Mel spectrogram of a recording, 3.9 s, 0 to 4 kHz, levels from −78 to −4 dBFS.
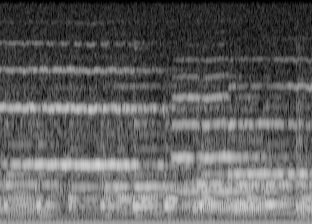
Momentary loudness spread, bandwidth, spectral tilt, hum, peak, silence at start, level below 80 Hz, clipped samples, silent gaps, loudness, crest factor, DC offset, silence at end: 2 LU; 4 kHz; -11.5 dB/octave; none; -10 dBFS; 0 s; -48 dBFS; under 0.1%; none; -22 LUFS; 12 dB; 1%; 0 s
